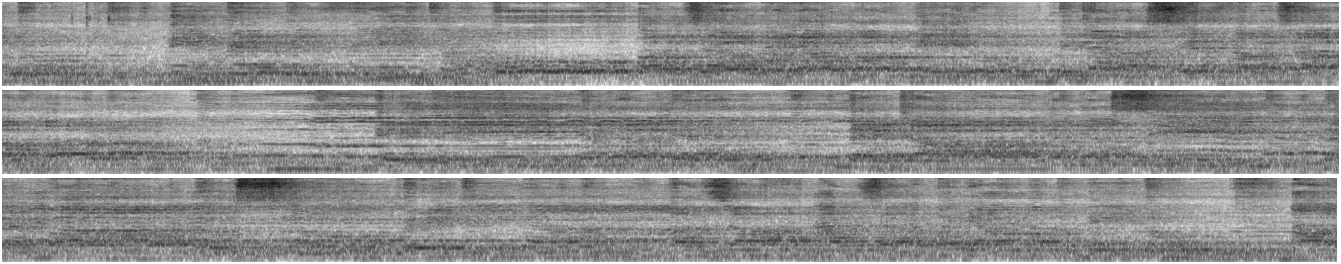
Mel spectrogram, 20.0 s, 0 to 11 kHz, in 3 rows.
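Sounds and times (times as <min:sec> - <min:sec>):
gospel group singing: 0:00.0 - 0:20.0.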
